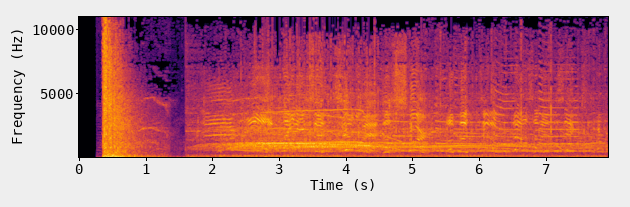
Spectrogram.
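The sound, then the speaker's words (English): A sudden loud bang or blast opens the start of a big marathon, then a large crowd of thousands of runners erupts into sustained shouting and cheering, many voices overlapping in a steady roar that keeps going to the end. “There is a lot of shouting at the start of the race.”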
